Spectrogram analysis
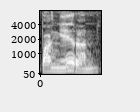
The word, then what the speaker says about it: pangeran: Bukan pangeran. Kalau pangeran itu anak raja manusia. Baik, Pak. Tulisannya PA, pangeran. Oke. Kalau yang artinya Allah Tuhan ini, pangeran, tulisnya PE, pangeran. Oke. Ya, bacanya pangeran. Pangeran.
